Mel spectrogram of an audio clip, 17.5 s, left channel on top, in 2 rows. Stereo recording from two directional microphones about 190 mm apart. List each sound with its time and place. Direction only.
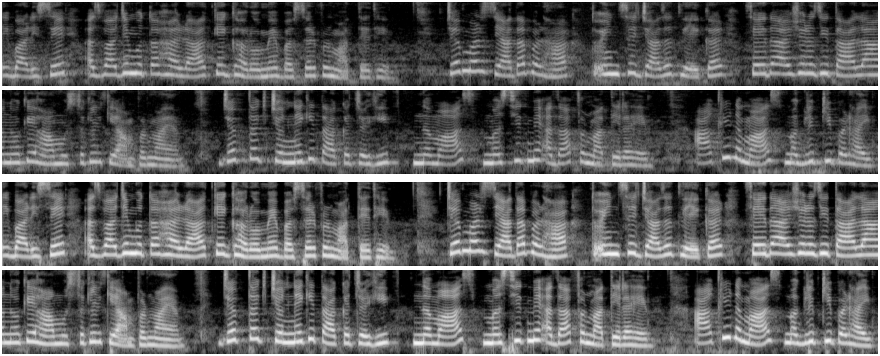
0.0 s a woman's voice: 40° right (ahead or behind)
